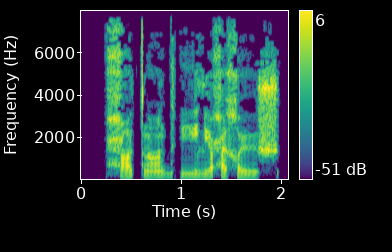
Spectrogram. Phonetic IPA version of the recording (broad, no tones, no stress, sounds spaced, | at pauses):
ħ ɑ tʷ ɑ̃ d | i lʲ ɵ ħ i χ ʉ ʃ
